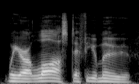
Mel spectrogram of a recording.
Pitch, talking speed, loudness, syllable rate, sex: 135 Hz, 260 wpm, -15 LUFS, 5.4 syllables/s, male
